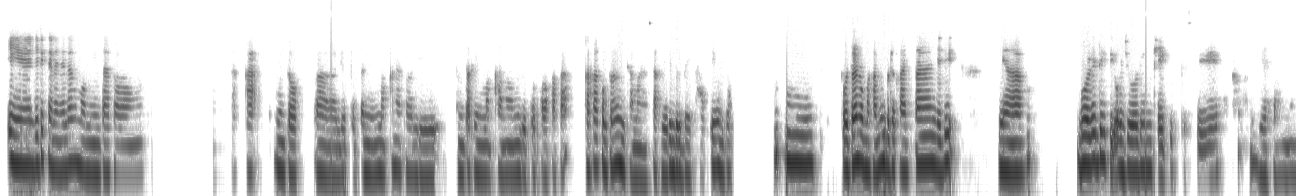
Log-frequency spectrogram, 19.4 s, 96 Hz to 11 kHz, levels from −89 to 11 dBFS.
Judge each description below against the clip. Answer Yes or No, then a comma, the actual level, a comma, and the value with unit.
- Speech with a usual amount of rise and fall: Yes, average, 3.3 semitones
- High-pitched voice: No, medium, 175 Hz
